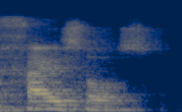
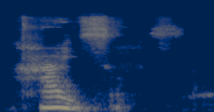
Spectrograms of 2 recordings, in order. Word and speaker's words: Giesels: Dalam bahasa Belanda ada G itu jadi namanya Giesels. Giesels.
